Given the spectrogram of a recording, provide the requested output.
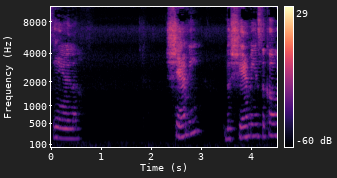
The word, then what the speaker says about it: chamois: And it's in chamois. The chamois is the color, I guess that's how you say it. I think that's how Silas told me to say it. Chamois, like cami.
